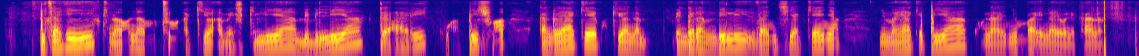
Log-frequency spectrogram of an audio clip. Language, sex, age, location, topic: Swahili, male, 36-49, Mombasa, government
